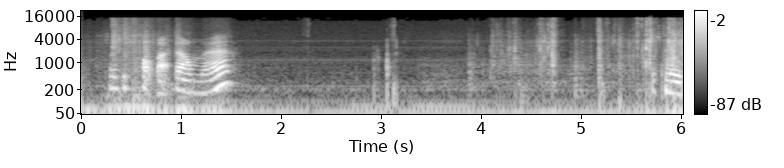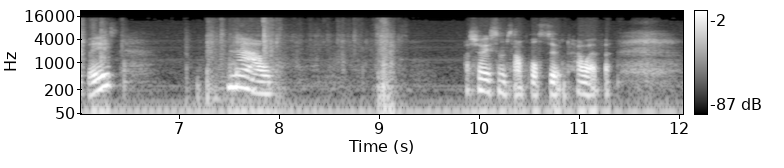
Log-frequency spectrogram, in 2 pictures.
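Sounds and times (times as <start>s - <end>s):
plastic packaging handling noise: 3.8s - 9.3s.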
